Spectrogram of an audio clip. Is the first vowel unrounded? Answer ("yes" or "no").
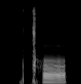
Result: yes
